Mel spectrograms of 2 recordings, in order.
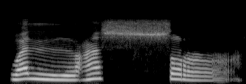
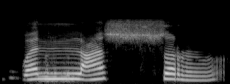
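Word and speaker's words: والعصر: Wal asr. Nah, huruf rnya kan ada mengalir ya suaranya. Heh. Iya. Walas huruf sadnya tebal. Wal asr.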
